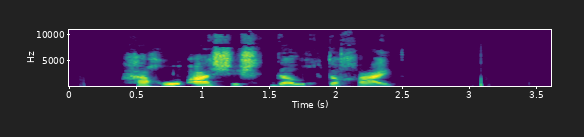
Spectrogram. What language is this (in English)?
Abkhazian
